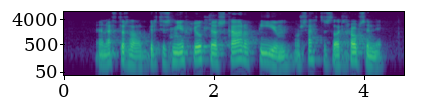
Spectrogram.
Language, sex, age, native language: Icelandic, male, 18-19, Icelandic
